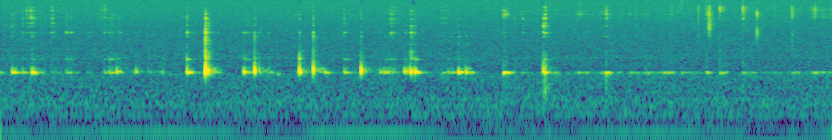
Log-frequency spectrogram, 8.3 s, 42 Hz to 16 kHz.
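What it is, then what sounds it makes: Stainless steel bowl tapped with nails. A hollow, empty stainless steel bowl covered in coloured tape, glitter and rhinestones is held upside down and tapped and scratched with long nails. Light, scattered taps each give a brief metallic ping with a steady ringing tone near 780 Hz, plus faint bright scratchy ticks, all at a quiet level over a low background hum.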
